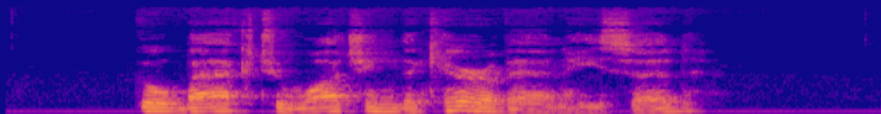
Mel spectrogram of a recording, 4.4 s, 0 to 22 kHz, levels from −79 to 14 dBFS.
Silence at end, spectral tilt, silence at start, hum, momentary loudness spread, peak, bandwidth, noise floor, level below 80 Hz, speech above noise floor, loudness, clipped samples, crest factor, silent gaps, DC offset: 0.9 s; -5.5 dB/octave; 0.7 s; none; 8 LU; -2 dBFS; 16.5 kHz; -56 dBFS; -52 dBFS; 38 dB; -18 LUFS; under 0.1%; 18 dB; none; under 0.1%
